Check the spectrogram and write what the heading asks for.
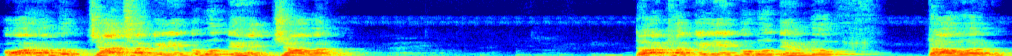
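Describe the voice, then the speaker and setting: A woman's voice: fairly high pitch, little pitch movement, distant mic. Woman teacher in a very echoey room. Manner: patient, explains step by step, sounds out letters slowly. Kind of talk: classroom lesson.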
